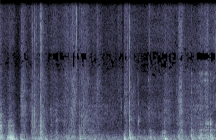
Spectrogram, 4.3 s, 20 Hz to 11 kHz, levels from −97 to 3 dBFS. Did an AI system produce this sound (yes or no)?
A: no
